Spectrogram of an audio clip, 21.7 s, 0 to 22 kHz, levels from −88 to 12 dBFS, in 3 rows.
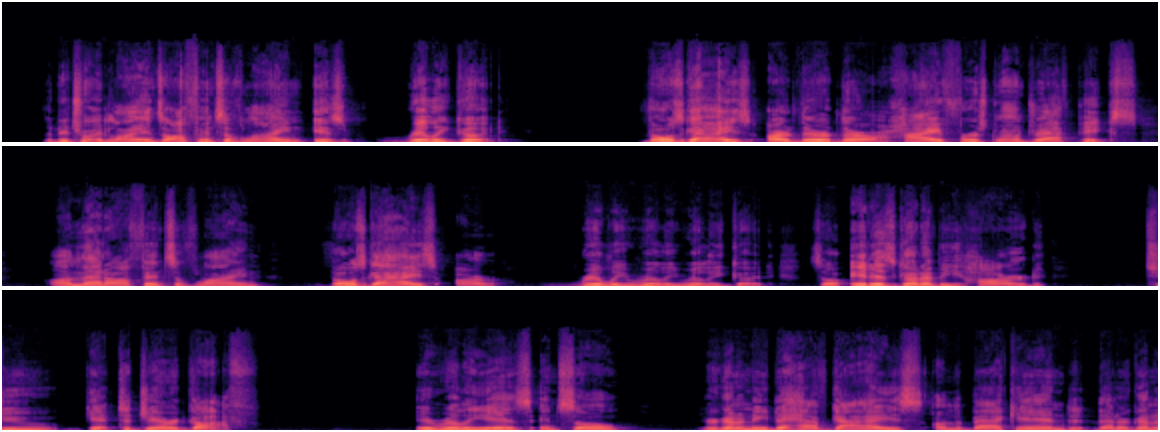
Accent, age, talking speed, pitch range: American, 40-59, 165 wpm, 85-110 Hz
